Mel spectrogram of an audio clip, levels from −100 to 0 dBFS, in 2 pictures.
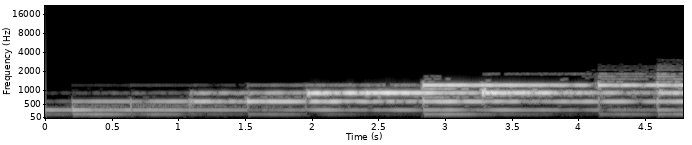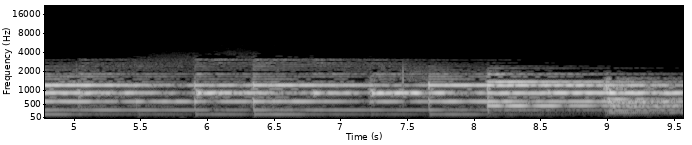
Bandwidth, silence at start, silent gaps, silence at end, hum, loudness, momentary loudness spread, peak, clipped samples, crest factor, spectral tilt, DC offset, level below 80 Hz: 3.2 kHz; 0 s; none; 0 s; none; -23 LUFS; 15 LU; -8 dBFS; under 0.1%; 16 dB; -9 dB/octave; under 0.1%; under -90 dBFS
